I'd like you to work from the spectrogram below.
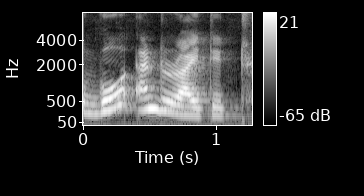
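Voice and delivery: very slow, every word separated; patient dictation pace; slow model phrase. Shown as a demonstration. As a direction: draw "Go and write it" out for the class. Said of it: "এইভাবে বলো".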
